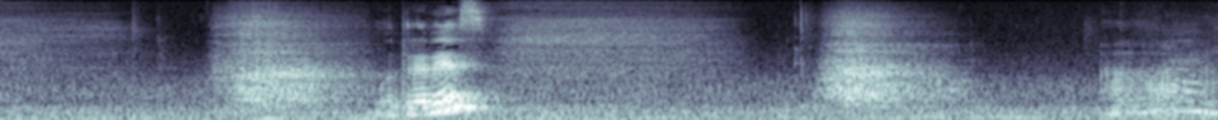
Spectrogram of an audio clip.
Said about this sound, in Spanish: La otra es la misma, igual, respira. Pero ahora en vez de sacar poco a poco hacemos rápido. Eso, otra vez respira lento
